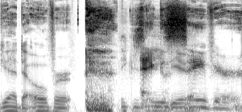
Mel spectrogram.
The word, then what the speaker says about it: Xavier: I feel like you had to over Xavier. I want to say Xavier every time. The X is silent.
